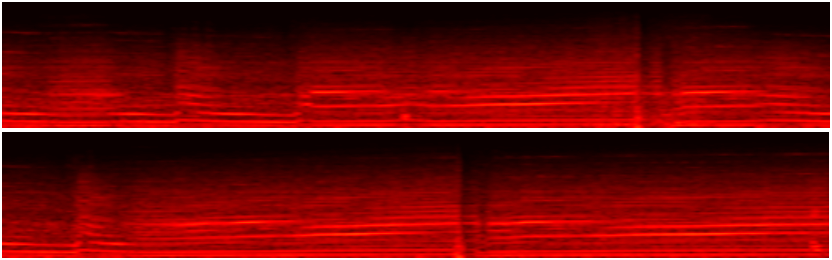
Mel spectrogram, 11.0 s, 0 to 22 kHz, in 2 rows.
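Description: A race car engine in Real Racing 3 revving loud and close, climbing in pitch through each gear with sharp drops at the shifts and downshifts under braking, and no talking.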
